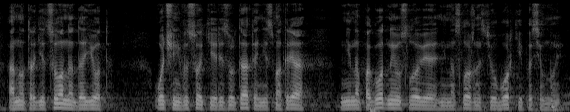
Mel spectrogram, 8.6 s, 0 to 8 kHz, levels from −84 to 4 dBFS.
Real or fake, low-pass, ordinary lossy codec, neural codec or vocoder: real; 7.2 kHz; MP3, 48 kbps; none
